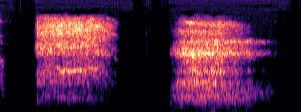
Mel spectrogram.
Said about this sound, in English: This is just you stepping back and taking a breath. And this is why this is important. So when you take a deep breath,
